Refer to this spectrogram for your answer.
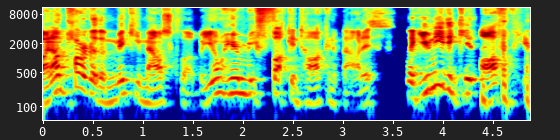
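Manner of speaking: mock furious, loud, angry snapping delivery. Retelling finally snapping at a man who kept saying he's in the men's club, retelling an angry snap. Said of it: "And I snapped".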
